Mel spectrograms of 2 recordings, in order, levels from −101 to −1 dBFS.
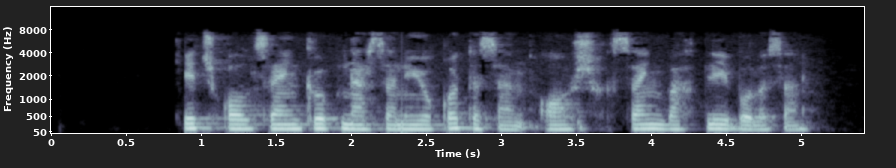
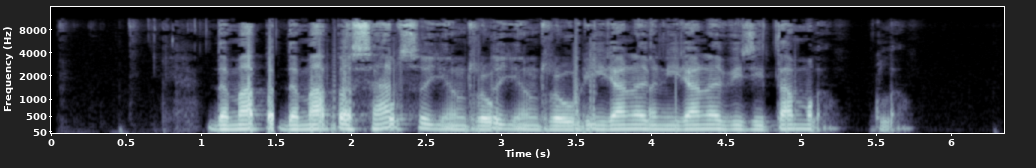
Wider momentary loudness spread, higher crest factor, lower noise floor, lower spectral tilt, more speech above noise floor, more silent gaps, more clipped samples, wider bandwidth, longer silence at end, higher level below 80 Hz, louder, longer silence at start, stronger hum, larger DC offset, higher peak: second, 8 LU vs 15 LU; about the same, 18 dB vs 18 dB; first, under -90 dBFS vs -82 dBFS; about the same, -5.5 dB/octave vs -5 dB/octave; first, over 68 dB vs 64 dB; neither; neither; second, 7.6 kHz vs 11.5 kHz; second, 0.35 s vs 0.75 s; second, -52 dBFS vs -46 dBFS; second, -23 LUFS vs -17 LUFS; second, 0.9 s vs 1.05 s; neither; neither; second, -6 dBFS vs 0 dBFS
